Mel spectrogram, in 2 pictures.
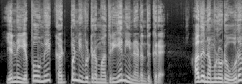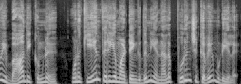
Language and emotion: Tamil, surprised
